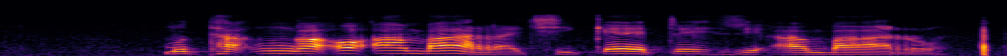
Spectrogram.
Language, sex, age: Venda, male, 20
